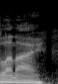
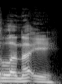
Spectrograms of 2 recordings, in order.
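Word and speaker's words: Lānaʻi: So most people say Lanaʻi. Okay. Yeah, and the only person who actually pronounces my name, my Lanaʻi correct, is Leslie Wilcox, who was with Channel 2, and BJ Penn's mom. Okay. Everyone else says Lanai. But it's Lanaʻi.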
